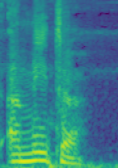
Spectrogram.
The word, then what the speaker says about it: Amita: But we didn't know how to pronounce names, so just we saw the name written, A-M-I-T-A, and we pronounced it the best we could. And in English pronunciation, you generally stress the penultimate syllable, so it came out Amita.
